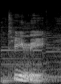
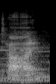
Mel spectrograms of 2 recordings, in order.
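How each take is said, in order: First: It sounds like two syllables, tee-mee. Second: It rhymes with the word dime. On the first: The speaker calls it right. "it is pronounced T-me, like in a cup of tea and, well, me" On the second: The speaker calls it wrong. "I was calling it time"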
